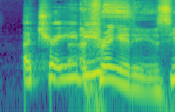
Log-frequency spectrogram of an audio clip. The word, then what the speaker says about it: Atreides: Atreides, yes, for sure.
